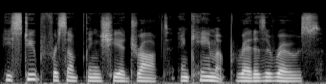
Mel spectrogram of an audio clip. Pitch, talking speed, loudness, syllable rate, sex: 165 Hz, 260 wpm, -16 LUFS, 5.8 syllables/s, female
